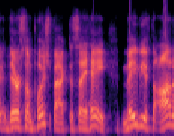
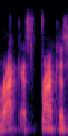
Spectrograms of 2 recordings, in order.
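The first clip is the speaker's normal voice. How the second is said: put-on angry robot muttering under breath, quieter; 6 dB quieter than usual. Retelling a film scene, imitating Optimus muttering angrily under his breath. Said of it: "you could hear him under his breath".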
